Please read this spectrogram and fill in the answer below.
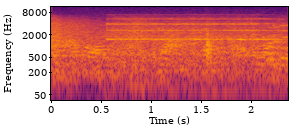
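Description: A steady high-pitched tone with several even overtones starts about half a second in and holds, over a low background murmur.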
